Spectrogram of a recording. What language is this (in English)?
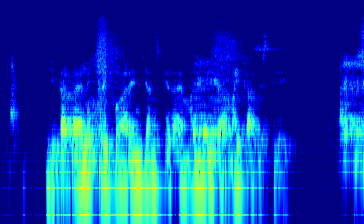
Basque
